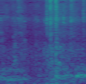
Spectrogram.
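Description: A homing pigeon coos softly and close by, a few low, throaty murmurs rising toward the end over a steady background hiss.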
